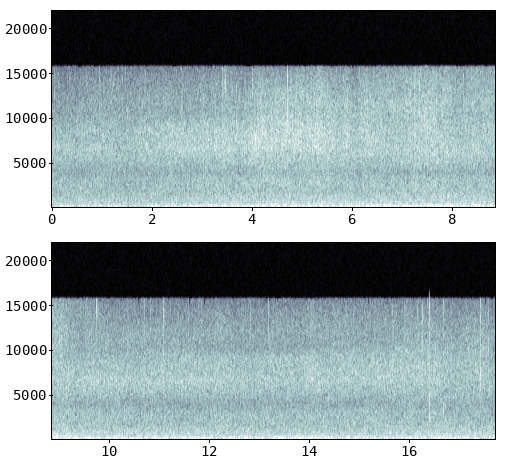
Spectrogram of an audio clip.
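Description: Steady rush of ocean surf mixed with wind, an even wash of noise with no single wave break standing out.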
